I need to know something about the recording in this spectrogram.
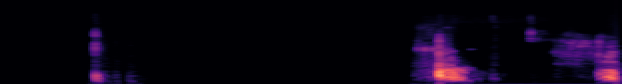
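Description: Fireworks going off outside: a short sharp pop, then after a pause a louder booming burst and a few more crackling bangs, irregular and fairly faint overall, with no talking.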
